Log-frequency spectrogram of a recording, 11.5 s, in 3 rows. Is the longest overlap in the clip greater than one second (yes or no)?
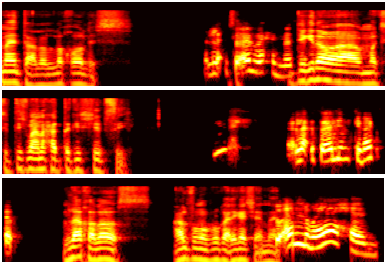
no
